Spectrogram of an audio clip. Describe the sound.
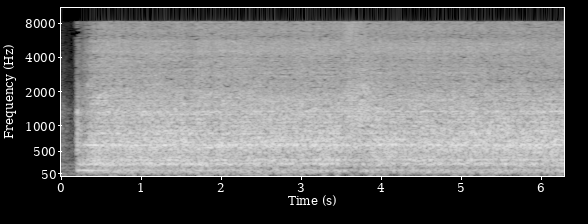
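A large vacuum cleaner motor runs with no hose connected, starting abruptly and then holding a loud, steady, full roar with a constant whooshing hiss of rushing air for several seconds.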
